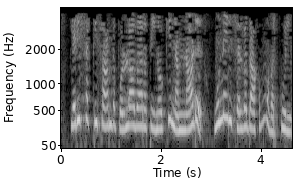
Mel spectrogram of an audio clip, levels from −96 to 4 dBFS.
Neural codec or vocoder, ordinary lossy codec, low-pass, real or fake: none; MP3, 16 kbps; 3.6 kHz; real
